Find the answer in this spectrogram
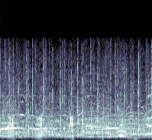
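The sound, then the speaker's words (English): A crowd applauds and cheers in a steady, dense wash of clapping. Voices can be heard mixed into the noise throughout. “Thanks, crowd.”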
